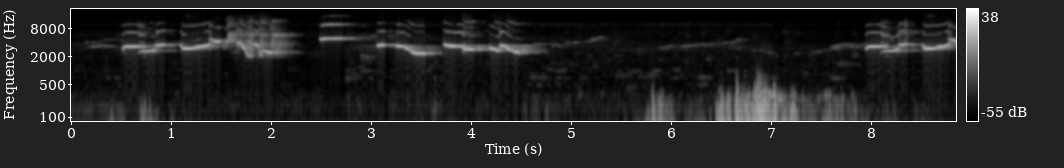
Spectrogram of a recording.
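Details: Oriental magpie-robin pouring out a song reputed to make other magpie-robins furious: sharp whistled phrases, buzzy downslurs and quick repeated chirps, a pause, then low rustling before whistling resumes.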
